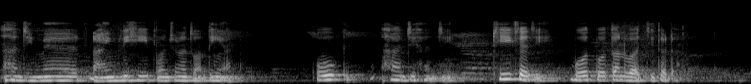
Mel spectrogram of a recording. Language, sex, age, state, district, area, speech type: Punjabi, female, 30-45, Punjab, Amritsar, urban, spontaneous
